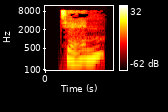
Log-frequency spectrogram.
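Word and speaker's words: Chén (陈): Trong tiếng Trung. Trình. Đọc là. Chén. Trần. Đọc là. Chén.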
